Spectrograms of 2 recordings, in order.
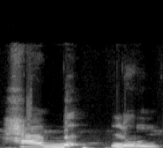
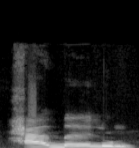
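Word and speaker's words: حَبْلٌ: Ingat juga ketika mengucapkan huruf qalqalah tidak boleh ditekan terlalu berlebihan. Jangan sampai seperti kedengaran ada huruf hamzah yang mengikuti di belakangnya. Hablum tidak hablum. Jadi pengucapannya ringan saja sampai cukup sampai di makhrajnya hablum.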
